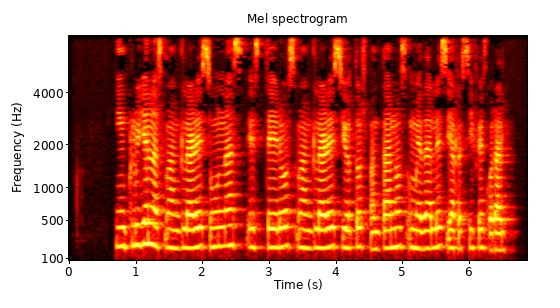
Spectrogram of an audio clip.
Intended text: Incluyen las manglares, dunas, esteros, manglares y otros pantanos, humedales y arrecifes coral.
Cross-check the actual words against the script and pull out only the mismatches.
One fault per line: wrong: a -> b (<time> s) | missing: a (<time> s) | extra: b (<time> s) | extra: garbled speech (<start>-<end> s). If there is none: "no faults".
no faults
